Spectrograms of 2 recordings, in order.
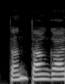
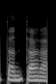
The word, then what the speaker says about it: तताँरा: उसने तंतारा, तंतांगा नहीं है, तंतारा है।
